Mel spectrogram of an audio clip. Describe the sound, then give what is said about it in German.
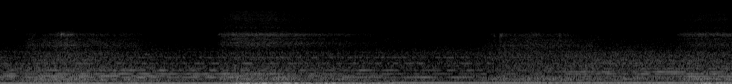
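Slow, deep breaths rise and fall in long airy swells a few seconds apart, with no talking over them, breathing along during a guided meditation. “und atmet mit mir hier einfach.”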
